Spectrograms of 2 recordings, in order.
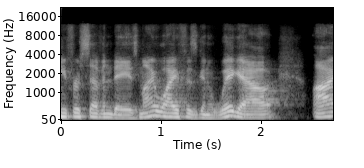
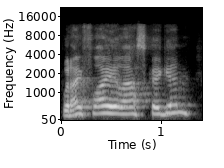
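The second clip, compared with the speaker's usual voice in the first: high, lilting self-question; musing question; 13 semitones higher than usual. Retold or imitated. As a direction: float it up high, pondering. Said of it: "to the point where I was like".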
